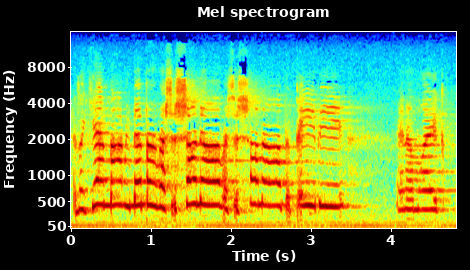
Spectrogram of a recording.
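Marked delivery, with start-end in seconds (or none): 0.3-3.5 put-on high, insistent child's reminder; retold pleading nudge in a raised pitch; frantic kids. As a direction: imitate children urgently prompting mom. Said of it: "my kids are getting all frantic".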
